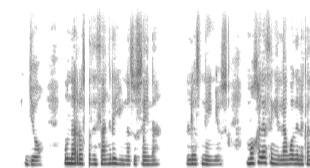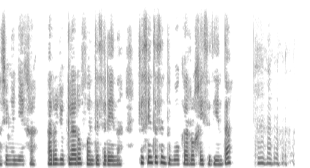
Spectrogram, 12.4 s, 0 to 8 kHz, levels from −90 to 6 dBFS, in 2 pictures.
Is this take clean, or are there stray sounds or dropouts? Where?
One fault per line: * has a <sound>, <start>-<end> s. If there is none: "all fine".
* has a dropout, 1.7-1.8 s
* has a laugh, 11.3-12.1 s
